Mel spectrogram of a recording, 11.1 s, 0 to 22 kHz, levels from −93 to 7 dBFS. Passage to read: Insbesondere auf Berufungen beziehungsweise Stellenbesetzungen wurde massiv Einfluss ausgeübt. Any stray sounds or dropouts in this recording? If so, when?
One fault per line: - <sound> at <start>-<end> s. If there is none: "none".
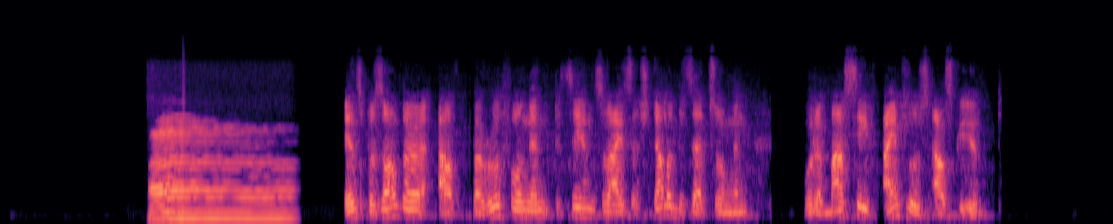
- laugh at 1.5-3.0 s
